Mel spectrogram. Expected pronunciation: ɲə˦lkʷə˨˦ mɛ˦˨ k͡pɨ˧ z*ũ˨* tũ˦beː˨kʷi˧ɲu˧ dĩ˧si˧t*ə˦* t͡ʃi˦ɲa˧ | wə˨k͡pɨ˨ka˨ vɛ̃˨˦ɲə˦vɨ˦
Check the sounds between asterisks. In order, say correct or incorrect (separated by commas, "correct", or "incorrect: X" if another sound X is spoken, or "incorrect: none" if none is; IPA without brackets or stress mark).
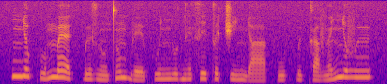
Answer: correct, incorrect: ə˧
